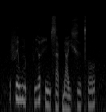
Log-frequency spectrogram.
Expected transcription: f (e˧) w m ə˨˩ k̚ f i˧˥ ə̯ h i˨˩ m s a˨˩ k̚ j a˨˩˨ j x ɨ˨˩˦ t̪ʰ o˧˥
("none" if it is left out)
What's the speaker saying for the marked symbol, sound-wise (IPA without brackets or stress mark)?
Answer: e˧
